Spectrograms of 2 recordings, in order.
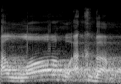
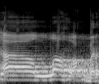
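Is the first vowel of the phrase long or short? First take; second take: short; long. First: The opening A sound is kept short. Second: The opening A sound is drawn out long. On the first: The speaker calls it right. "Yang benar Allah" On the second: The speaker calls it wrong. "bukan Allahu Akbar. Kenapa Allahu Akbar salah? Orang memanjangkan A-nya ya, A di awal"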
